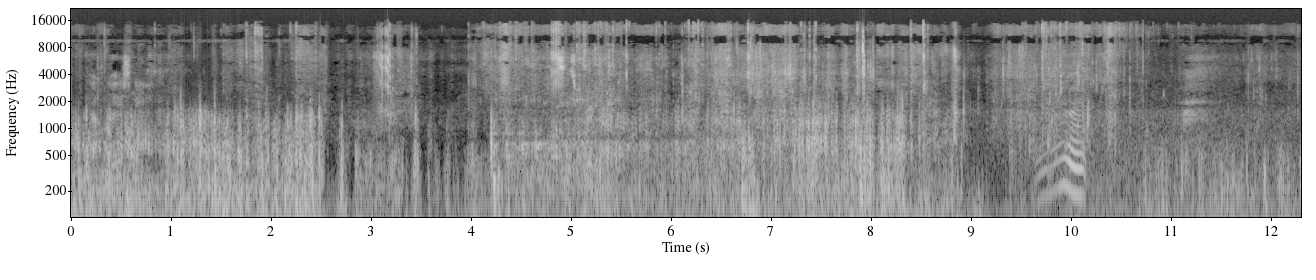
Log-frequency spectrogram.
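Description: Wind buffeting the microphone, heaviest for the first two seconds or so, over water lapping on a stony lakeshore, with scattered small knocks. A short hummed voice sound about ten seconds in.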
